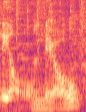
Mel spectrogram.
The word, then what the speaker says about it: 流: In Chinese, it's pronounced liú; but in Japanese, it's pronounced ryū.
